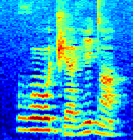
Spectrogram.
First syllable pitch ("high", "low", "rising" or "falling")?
high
